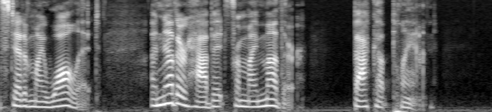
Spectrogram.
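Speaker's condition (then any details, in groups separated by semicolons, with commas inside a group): No condition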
